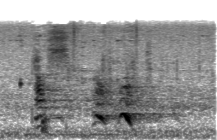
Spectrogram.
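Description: A dog whining: a thin held whine from about half a second in, with two short falling whimpers about a second in.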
